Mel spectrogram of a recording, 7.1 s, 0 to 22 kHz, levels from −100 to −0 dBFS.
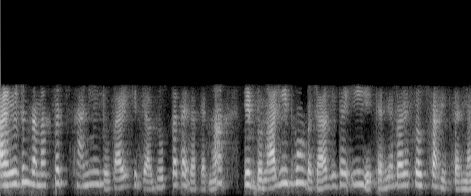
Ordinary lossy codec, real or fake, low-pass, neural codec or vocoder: AAC, 24 kbps; fake; 3.6 kHz; codec, 16 kHz in and 24 kHz out, 0.6 kbps, FireRedTTS-2 codec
